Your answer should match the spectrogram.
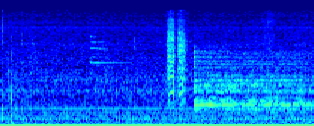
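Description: Apple Mac startup chime: a sustained chord that sounds about two and a half seconds in and rings on, just after a short noise. It signals that the computer has powered on and begun to boot.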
